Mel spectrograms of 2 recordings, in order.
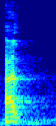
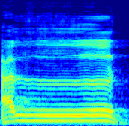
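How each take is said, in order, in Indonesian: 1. Bunyinya disentak dan berhenti tiba-tiba. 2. Tekanannya ditahan datar sepanjang bunyi. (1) "juga tidak dihentak, al, langsung berhenti" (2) "tidak al, perhatikan tekanan suara Anda tidak konstan"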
